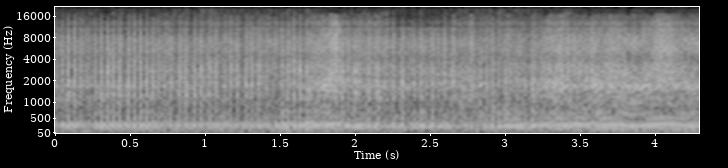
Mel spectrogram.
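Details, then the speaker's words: Dirt bike racing a muddy, slick trail lap in the rain. Crisp two-stroke note rising and falling with the throttle, pulling cleanly; it sounds normal, though the rider says it was unexplainably down on power. "See, the bike here sounds like it's running pretty good, like, and it was. It felt like it had power."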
